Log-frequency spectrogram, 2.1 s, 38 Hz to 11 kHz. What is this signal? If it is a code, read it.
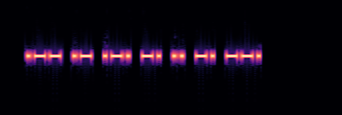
Morse code, heard as a keyed tone, about 50 wpm, 700 Hz. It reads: WARNING
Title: Seven Letter Words - 50wpm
